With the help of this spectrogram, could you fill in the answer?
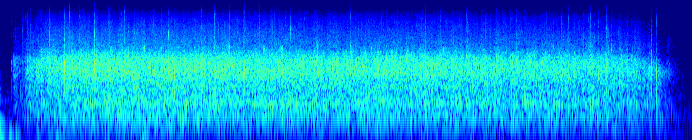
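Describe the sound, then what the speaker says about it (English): A large crowd applauds steadily for about twelve seconds, a dense, even wash of clapping that swells in quickly and then cuts off. "give them a well-deserved round of applause"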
